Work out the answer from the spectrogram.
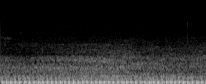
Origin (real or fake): real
